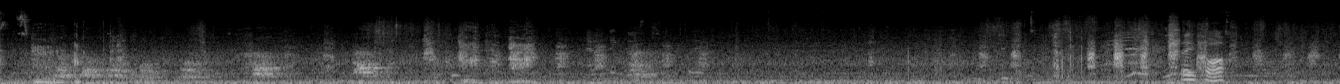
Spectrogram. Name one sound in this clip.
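Dogs growl playfully at close range.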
